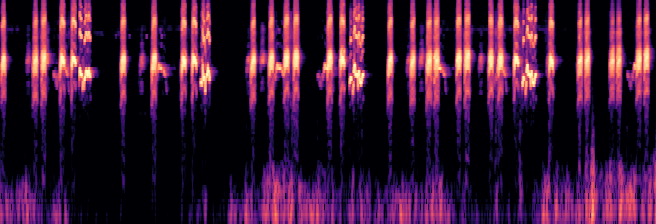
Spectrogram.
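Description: Sooty-headed bulbul giving loud, bright chirps and bubbly phrases in quick bursts, pausing briefly between groups; a low rumble underneath.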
